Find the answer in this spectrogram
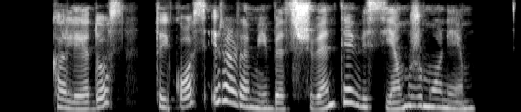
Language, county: Lithuanian, Utena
